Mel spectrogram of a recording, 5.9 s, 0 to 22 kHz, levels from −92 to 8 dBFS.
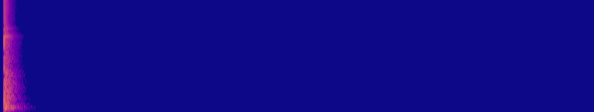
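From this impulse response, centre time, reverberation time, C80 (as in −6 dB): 18 ms, 0.25 s, 19.0 dB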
